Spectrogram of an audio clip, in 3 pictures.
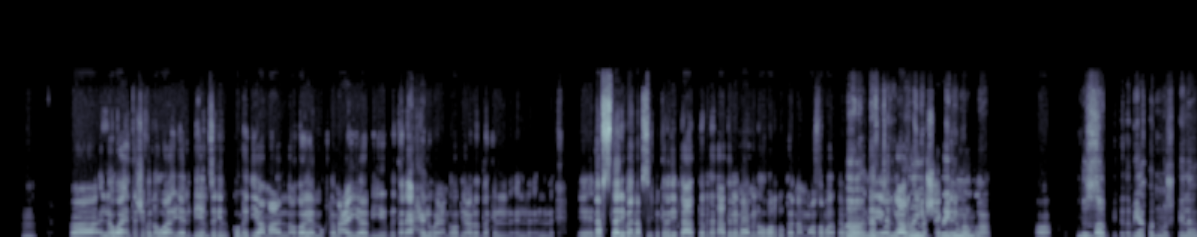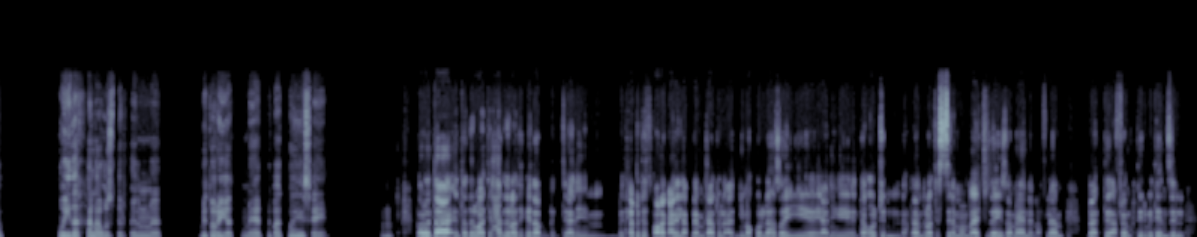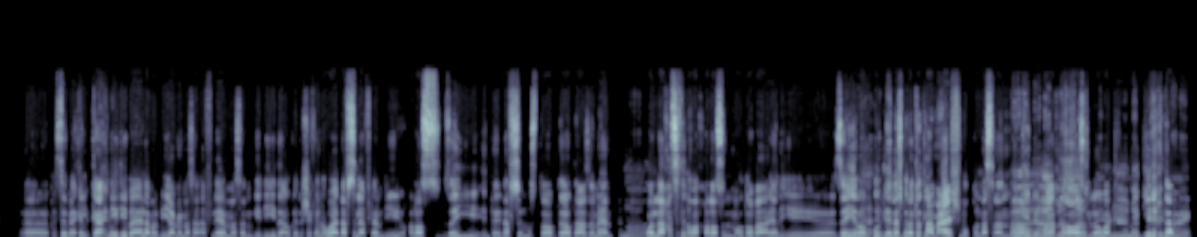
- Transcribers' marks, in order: tapping
- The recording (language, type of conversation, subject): Arabic, podcast, مين الفنان المحلي اللي بتفضّله؟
